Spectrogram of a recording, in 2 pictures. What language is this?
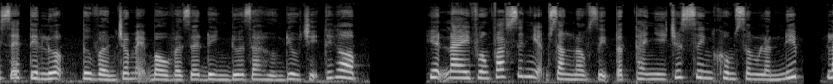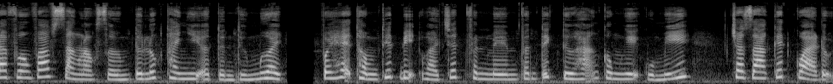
Vietnamese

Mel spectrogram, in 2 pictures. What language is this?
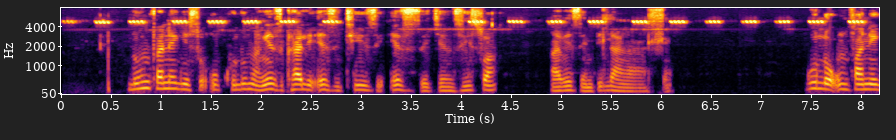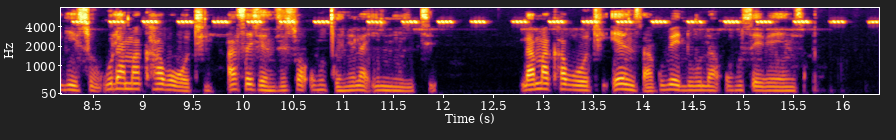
North Ndebele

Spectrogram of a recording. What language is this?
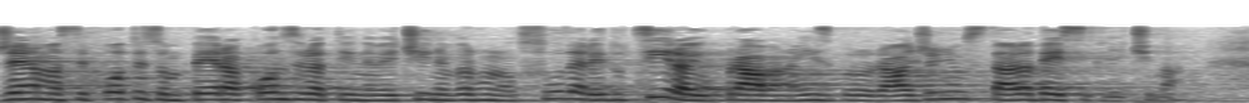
Croatian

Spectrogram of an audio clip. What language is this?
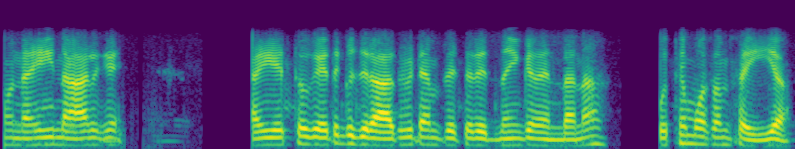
Punjabi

